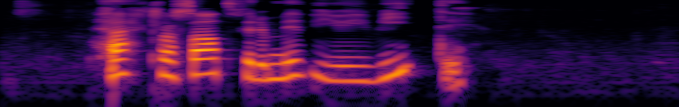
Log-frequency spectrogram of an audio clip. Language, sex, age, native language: Icelandic, female, 30-39, Icelandic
